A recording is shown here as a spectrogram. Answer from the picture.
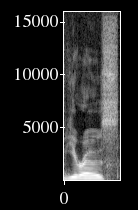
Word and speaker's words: gyros: You're going to have gyros, and am I saying it correctly?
